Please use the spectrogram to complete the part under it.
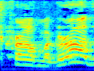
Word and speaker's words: Krav Maga: But I don't think he knew how drunk he was, and I don't think he knew how much Krav Maga the black guy knew. So, did I say that right? – You did. That's cool.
